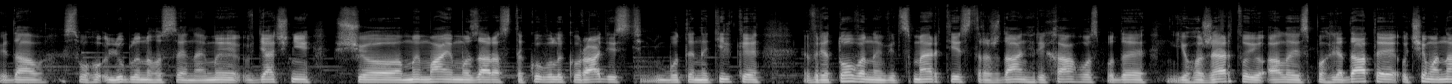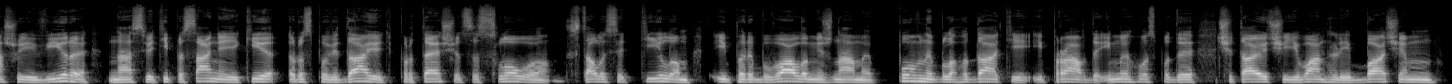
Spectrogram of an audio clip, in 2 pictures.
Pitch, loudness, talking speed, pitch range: 115 Hz, -19 LUFS, 120 wpm, 105-120 Hz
